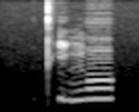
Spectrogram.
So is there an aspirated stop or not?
yes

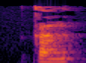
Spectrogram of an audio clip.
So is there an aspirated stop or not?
no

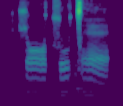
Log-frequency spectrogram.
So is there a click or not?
yes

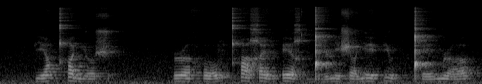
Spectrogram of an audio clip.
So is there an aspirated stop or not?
yes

